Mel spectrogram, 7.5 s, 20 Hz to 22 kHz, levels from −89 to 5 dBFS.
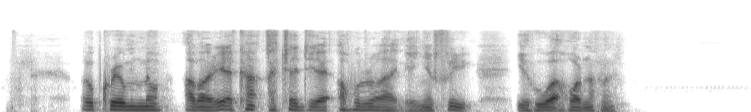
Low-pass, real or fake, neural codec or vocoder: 7.2 kHz; fake; codec, 16 kHz in and 24 kHz out, 0.8 kbps, FocalCodec, streaming, 65536 codes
